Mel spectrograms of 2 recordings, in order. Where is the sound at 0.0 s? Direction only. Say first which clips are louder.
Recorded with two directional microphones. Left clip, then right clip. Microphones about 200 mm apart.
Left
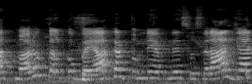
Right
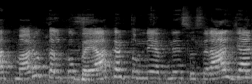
Even; 25° right (ahead or behind).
